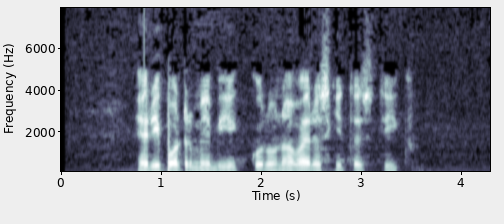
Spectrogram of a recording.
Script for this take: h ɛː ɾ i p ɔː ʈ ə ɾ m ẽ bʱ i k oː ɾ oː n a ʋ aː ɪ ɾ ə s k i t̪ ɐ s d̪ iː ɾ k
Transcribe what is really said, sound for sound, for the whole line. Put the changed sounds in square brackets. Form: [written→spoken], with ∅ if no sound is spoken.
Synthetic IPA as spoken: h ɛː ɾ i p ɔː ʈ ə ɾ m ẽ bʱ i k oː ɾ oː n a ʋ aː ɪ ɾ ə s k i t̪ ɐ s d̪ iː [ɾ→∅] k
